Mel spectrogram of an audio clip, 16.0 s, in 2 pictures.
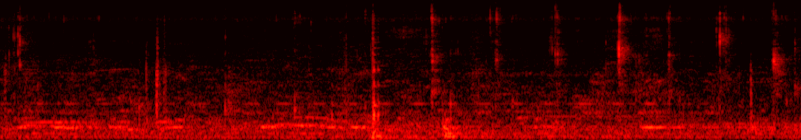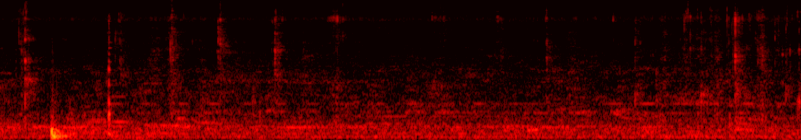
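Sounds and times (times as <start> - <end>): close chewing with mouth clicks: 0.0 - 0.5, 2.8 - 11.6, 13.3 - 16.0.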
